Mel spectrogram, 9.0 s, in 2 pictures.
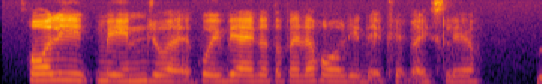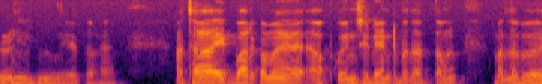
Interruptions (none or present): none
